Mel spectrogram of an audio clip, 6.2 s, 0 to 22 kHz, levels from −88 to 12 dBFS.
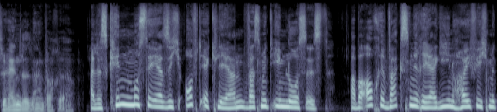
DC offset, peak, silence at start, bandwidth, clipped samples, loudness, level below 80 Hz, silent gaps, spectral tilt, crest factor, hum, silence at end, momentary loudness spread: under 0.1%; 0 dBFS; 0 s; 19 kHz; under 0.1%; -14 LUFS; -44 dBFS; none; -5 dB/octave; 14 dB; none; 0 s; 12 LU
